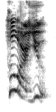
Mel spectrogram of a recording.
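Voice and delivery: high, loud surprised question; startled officer asking. Acted. Officer startled as Sam rises from the box, surprised. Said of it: "an officer asked in surprise".

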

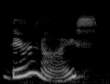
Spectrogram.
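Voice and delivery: put-on bright, lively storybook reading for kids; reading to children. A narrator's reading. Reading a favorite childhood book to children, lively storybook voice. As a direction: read it like a bedtime picture book, full of expression.

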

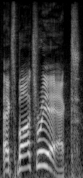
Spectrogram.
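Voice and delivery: high, punchy announcer voice; mock advert tagline. Player drops the brand into fake advert, announcer voice.

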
